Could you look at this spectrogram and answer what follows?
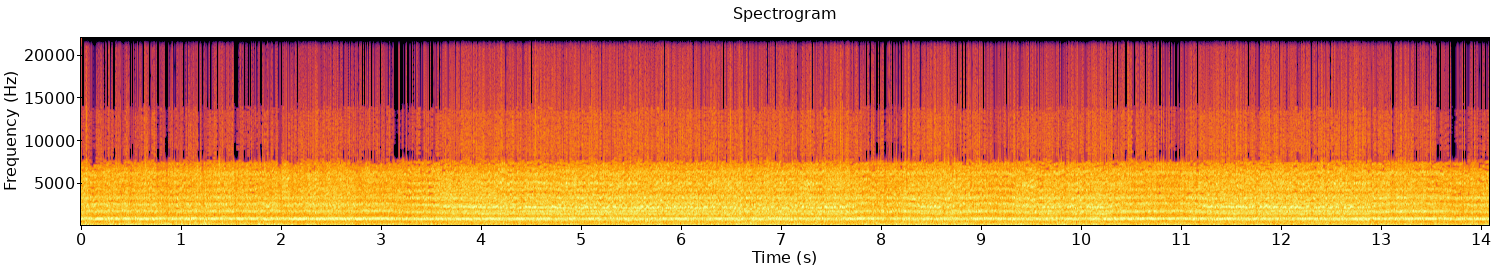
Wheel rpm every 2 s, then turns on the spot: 230, 220, 210, 220, 220, 220, 220.
none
